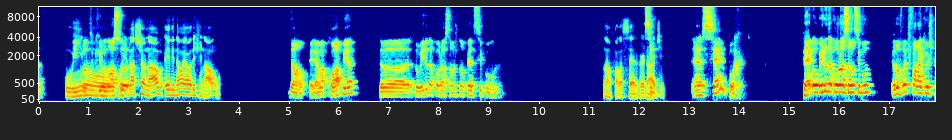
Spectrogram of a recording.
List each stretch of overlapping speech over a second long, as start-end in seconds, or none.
0.7-1.9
